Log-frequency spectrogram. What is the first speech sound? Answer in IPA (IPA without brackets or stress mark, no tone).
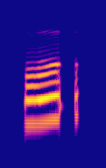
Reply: w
